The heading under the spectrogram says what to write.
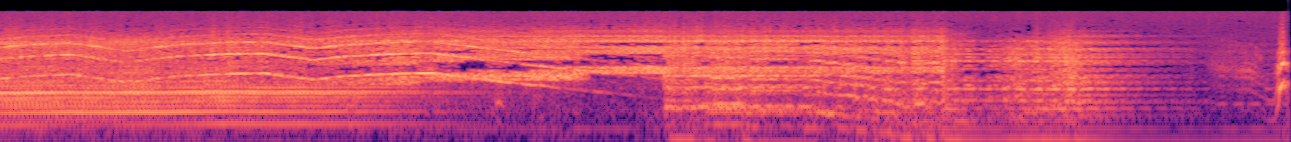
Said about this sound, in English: there are some trucks ahead, Peter. Sound your siren. Time counts.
